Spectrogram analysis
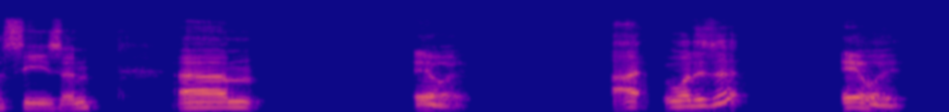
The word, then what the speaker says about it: Eilidh: Ailey. Ailey. Spelled Eilidh.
